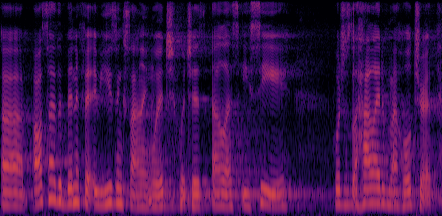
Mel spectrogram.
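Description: Against noticeable background noise, a woman talks at a moderate pace with a fairly low pitch and ordinary pitch variation. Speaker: sign language interpreter. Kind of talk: prepared talk.

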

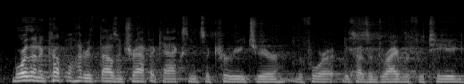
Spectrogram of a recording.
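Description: A man has an unremarkable speaking voice, pitched at a medium level, with ordinary pitch variation. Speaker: presenter giving a talk on sleep health. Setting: convocation lecture to students.

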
